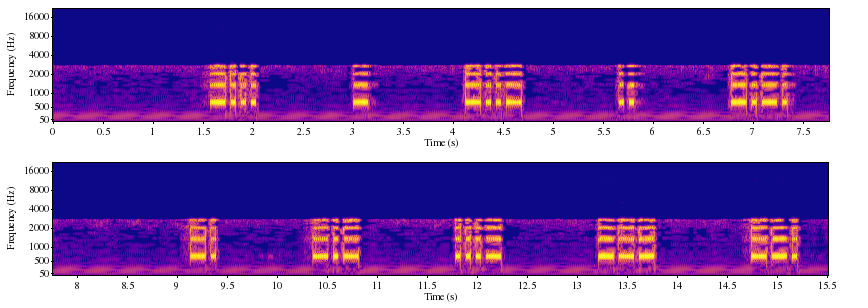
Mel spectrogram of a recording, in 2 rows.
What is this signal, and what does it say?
Morse code, heard as a keyed tone, about 23 wpm, spaced as for 8 wpm, 680 Hz. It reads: BTXIC NKVOG
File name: Linksmakalnis-1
